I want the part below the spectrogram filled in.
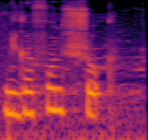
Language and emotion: Russian, neutral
